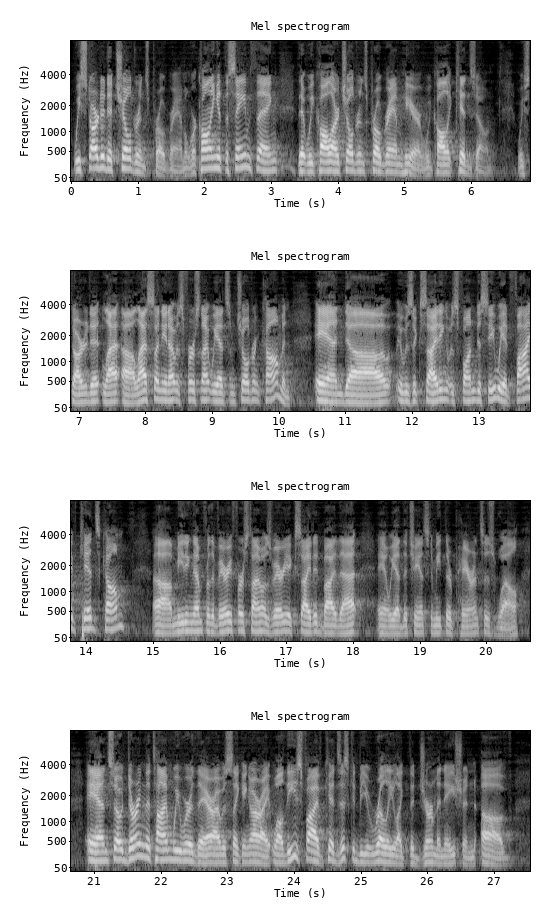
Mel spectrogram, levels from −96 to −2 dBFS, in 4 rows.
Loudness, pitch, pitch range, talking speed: -21 LUFS, 140 Hz, 120-155 Hz, 230 wpm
